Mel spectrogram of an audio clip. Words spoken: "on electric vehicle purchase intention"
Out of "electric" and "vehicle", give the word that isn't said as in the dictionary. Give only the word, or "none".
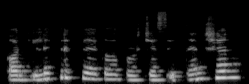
vehicle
